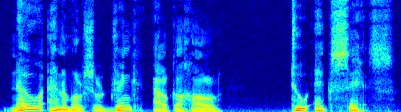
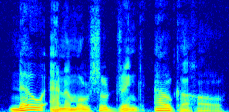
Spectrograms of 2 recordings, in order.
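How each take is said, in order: First: To excess slowed and pointed; stress on TO EXCESS. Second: Said in the usual way. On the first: A narrator's reading. Narrator revealing the altered commandment, slow stress on to excess. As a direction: lean on the added words to excess.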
